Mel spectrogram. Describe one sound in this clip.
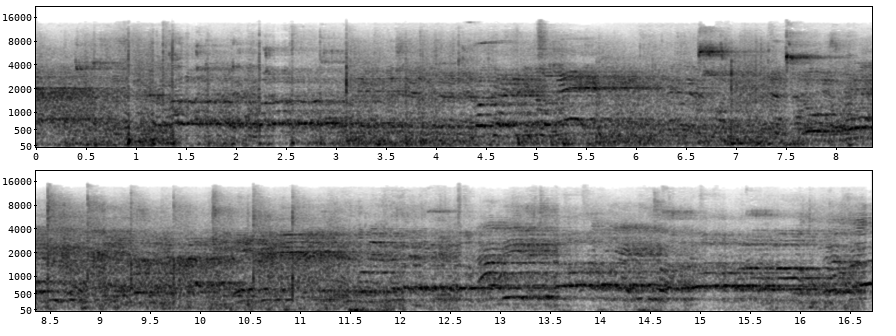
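Sneakers squeak sharply on a hall floor.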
